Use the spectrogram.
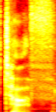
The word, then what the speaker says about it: tough: She's tough. Nothing really gets to her. That kind of thing. Right. So, to remember it, I always think of it this way. Tough rhymes with stuff, and tough stuff is hard to deal with.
